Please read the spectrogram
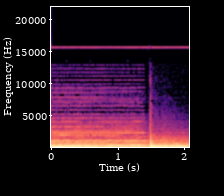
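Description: Dark, dramatic soundtrack music: sustained tones over a deep low drone, with one sharp hit about three-quarters of the way through that rings on.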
